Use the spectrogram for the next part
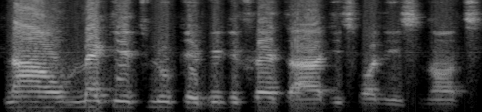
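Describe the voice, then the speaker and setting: A man teaching a live online spreadsheet lesson, talking slowly and repeating himself as he clicks through data. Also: medium pitch, fairly even intonation, vocal fry, bright, forceful tone, husky, rough recording. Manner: slow, repetitive, thinking aloud while clicking. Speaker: instructor. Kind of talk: live online software tutorial.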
